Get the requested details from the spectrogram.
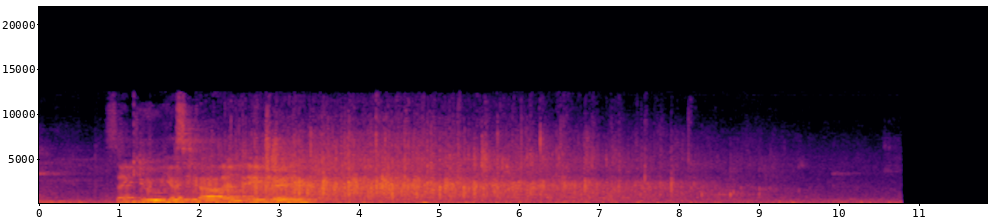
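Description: A crowd applauds in a large echoing arena.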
